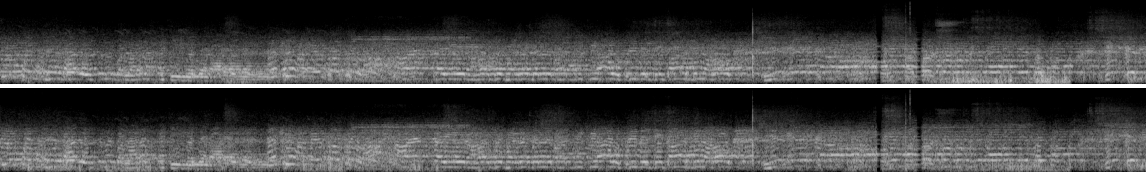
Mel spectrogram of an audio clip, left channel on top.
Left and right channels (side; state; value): both; normal; correlation 0.32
